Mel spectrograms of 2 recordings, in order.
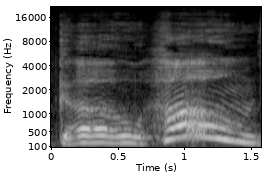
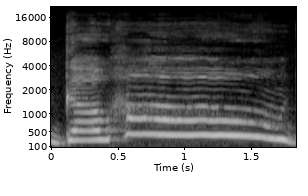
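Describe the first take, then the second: First: Louder, eerie wind voice; a hint of a howling wind; squalling wind. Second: Very high, sliding wind call; high eerie yodel of the wind. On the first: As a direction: moan it like a storm gust. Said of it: "the wind squalled". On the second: Acted. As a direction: yodel it like a gale. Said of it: "the wind yodeled".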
